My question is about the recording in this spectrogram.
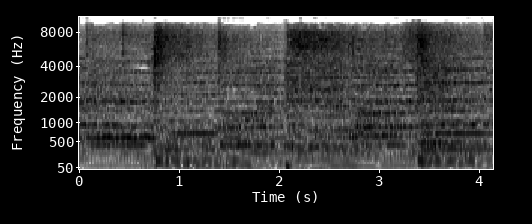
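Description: Choral music: voices singing sustained chords over an instrumental accompaniment with a bass line, the chords changing every second or so.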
